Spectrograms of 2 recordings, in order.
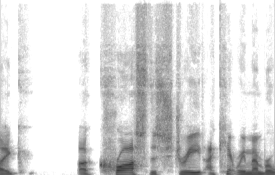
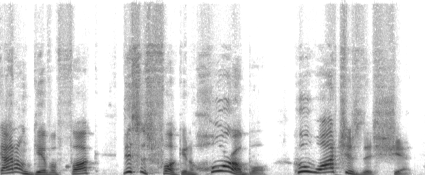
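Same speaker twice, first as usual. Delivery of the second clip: angry rant; 6 semitones higher than usual. Retold or imitated. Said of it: "And I'm like".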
